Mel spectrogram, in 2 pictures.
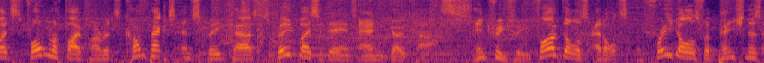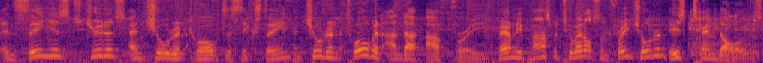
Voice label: Motorsport Park Advertisement; Illabo Motorsport Park; TEM FM 102.5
